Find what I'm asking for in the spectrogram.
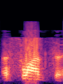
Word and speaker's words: Swanson: Swanson, S-W-A-N-S-O-N.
